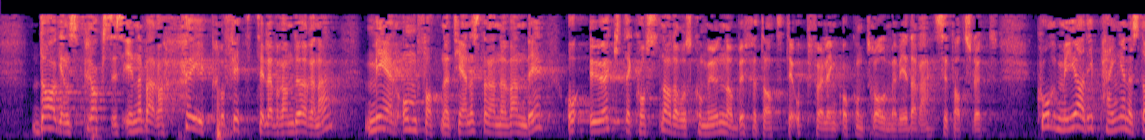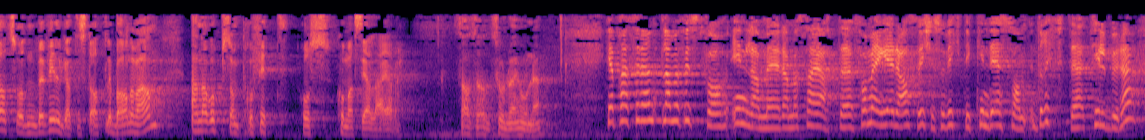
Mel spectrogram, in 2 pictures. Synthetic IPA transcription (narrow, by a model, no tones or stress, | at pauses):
d̪ɑːɡənspʰɾɑksɪsɪnːəbæːʁəhœʏpʰɾʊfɪt̪ʰːɪlːɛʋəʁɑnd̪øːɾənə | meːʁʊmfɑt̪ːnət̪ʰjeːnəst̪əɾænœd̪ʋɛnd̪ɪ | ʔoøːkt̪əkʰɔst̪nɑd̪əɾhʊskʰʊmʉːnnəɔbʉfət̪ʰɑːt̪ʰːɪlʔʊpfœlːɪŋʔɔ̰kʰʊnt̪ʰɾɔlmɛʋiːd̪ɑʁə̰sɪt̪ʰɑ̰ːt̪slʉt̪ː | kʰʊʁmyːəɑd̪ɪpʰɛŋːənəst̪ɑːt̪sʁoːd̪n̩bəʋɪlɡət̪ʰɪlst̪ɑ̰ːt̪lɪəbɑːʁnəʋæːʁnʔænːəʁʊpːsɔmpʰʁʊfɪt̪ː | hʊskʰʊmæʁsɪɛlːæ̰ɪə̰ɾə̰ | sɑ̰ːsɔsuːlʋæɪhuːnə | jɑːpʰɾɛsɪd̪ɛnt̪lɑːmɛfœst̪fɔɪnlɛmːɛd̪ɛmɔsæɪəɑt̪fɔɾmɛɪɡɛd̪ɛɑlsɔɪçːəsɔʋɪkt̪ɪkʰɪnd̪ɛsɔmd̪ɾɪft̪ət̪ʰɪlbʉːd̪ə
